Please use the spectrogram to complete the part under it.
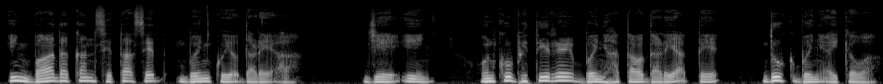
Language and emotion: Santali, sad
